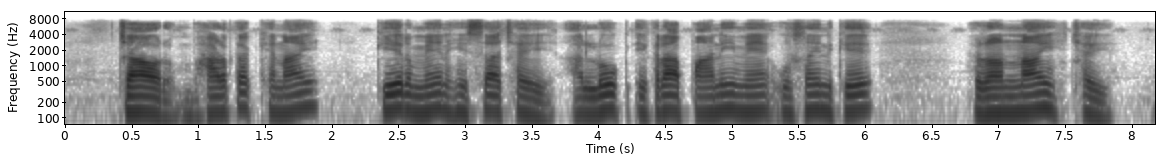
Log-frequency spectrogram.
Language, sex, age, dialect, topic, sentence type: Maithili, male, 31-35, Bajjika, agriculture, statement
